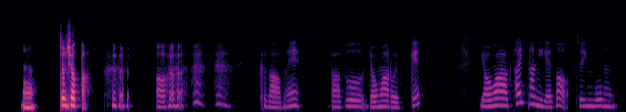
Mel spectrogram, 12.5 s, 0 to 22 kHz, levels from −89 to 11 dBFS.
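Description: Speech clip, no technical faults heard; the band tops out around 12 kHz, consistent with an Opus call path.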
